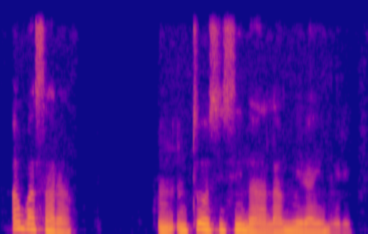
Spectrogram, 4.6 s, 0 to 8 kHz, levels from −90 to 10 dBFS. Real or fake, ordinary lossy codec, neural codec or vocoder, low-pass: real; none; none; 7.2 kHz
